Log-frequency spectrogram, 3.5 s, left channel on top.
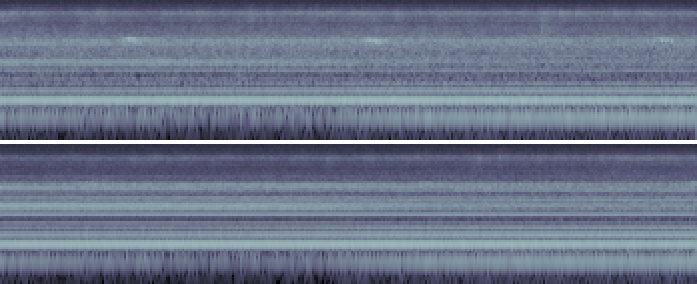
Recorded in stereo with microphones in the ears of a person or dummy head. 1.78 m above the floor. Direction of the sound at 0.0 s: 25° right (ahead or behind).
